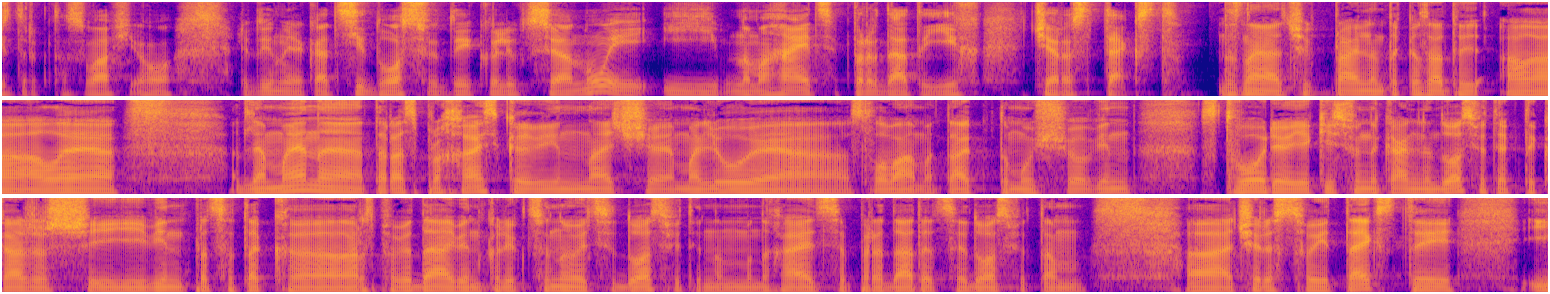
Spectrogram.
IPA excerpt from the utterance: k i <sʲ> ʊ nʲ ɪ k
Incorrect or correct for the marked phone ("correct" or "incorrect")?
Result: correct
